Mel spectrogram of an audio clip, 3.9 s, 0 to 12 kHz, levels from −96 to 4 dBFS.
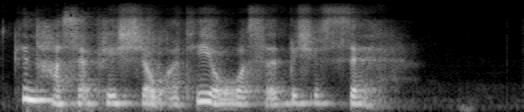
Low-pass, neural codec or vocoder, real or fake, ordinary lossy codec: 10.8 kHz; codec, 24 kHz, 1.2 kbps, DualCodec; fake; Opus, 32 kbps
